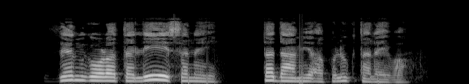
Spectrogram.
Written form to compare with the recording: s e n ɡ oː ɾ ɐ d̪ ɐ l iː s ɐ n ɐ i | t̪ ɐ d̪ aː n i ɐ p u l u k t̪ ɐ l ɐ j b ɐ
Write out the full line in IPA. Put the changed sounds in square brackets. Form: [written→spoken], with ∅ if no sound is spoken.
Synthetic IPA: [s→z] e n ɡ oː [ɾ→ɽ] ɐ [d̪→t̪] ɐ l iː s ɐ n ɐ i | t̪ ɐ d̪ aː [n→m] i ɐ p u l u k t̪ ɐ l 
